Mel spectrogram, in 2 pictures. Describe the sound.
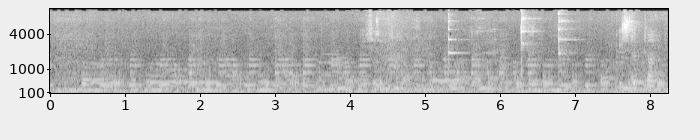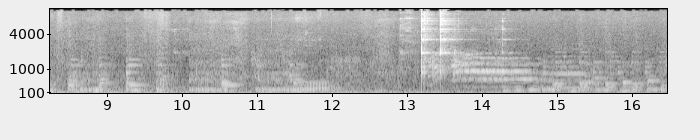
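A spoon clinks against a dish while a child is being fed: light, scattered clinks, with a brighter pair near the end, over a soft, steady background.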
